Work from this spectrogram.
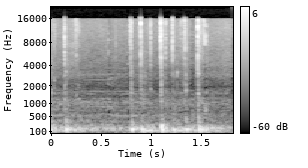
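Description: Typing a password on a computer keyboard gives about eight quick, close key clicks in an uneven rhythm, with no talk.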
